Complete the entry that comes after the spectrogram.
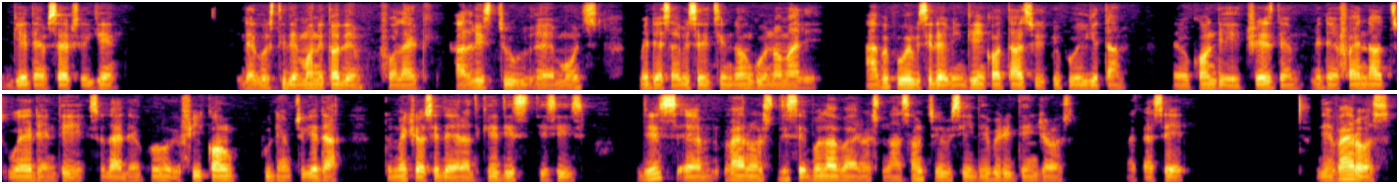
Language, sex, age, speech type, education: Nigerian Pidgin, male, 15-29, spontaneous, tertiary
